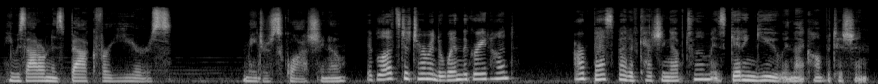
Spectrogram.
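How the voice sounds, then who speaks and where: A determined young woman working as a bounty hunter's handler in a game drama. Her voice sits low, earnest and urgent, carrying grief, with soft music behind it. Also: expressive, fairly quick. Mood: urgent, resolute. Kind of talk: video game voice acting.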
